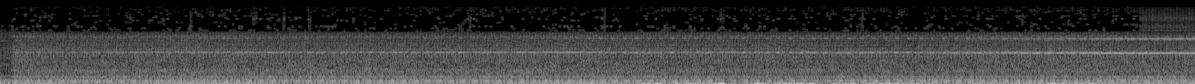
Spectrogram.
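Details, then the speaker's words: Honda engine with a used VTEC cylinder head stored six to seven years, at idle after swapping in another set of cam caps: steady thin high-pitched squeal persists; owner suspects camshaft or mixed-up cam caps, possibly needs line honing; unconfirmed, water pump still unchecked. "but the squealing I'm almost certain is coming from the camshaft"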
